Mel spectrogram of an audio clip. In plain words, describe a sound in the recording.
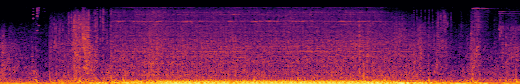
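Heavy gunfire rumbles and booms.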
